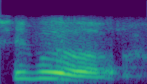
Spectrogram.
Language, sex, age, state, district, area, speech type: Manipuri, male, 30-45, Manipur, Churachandpur, rural, conversation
